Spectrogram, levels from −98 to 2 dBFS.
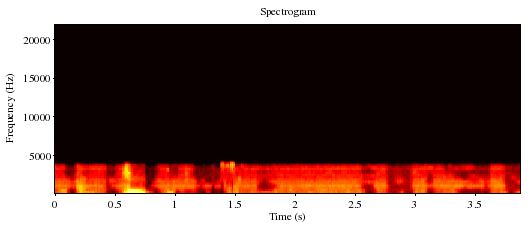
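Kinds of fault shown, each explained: Gain pumping: The gain swings around 5 dB with each loud syllable. Loud and quiet parts sit close in level, so the speech sounds squashed. The likely cause is too much input gain feeding a fast limiter.
Codec 2 vocoder: The speech is rebuilt from pitch, voicing, energy and a spectral outline, not sent as a waveform. It sounds robotic and buzzy throughout, with heavy damage. The narrow band of 150 Hz to 3.7 kHz fits Codec 2 at 3.2 kbit/s.
Bit errors on digital voice radio: From 1.31 to 1.62 s, the synthetic voice jumps in pitch, level and tone colour. It breaks into warbles and bleeps. This points to a few percent of bits flipping in a very low-rate stream, spoiling whole frames.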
